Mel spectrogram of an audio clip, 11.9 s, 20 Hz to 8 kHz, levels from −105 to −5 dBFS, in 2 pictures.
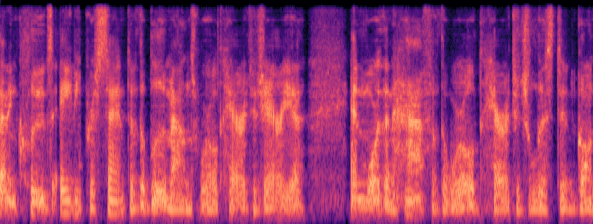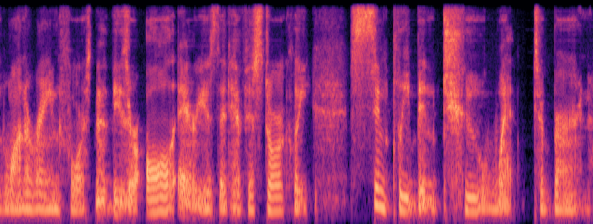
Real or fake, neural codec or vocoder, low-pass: fake; vocoder, 22.05 kHz, 80 mel bands, HiFi-GAN; 7.2 kHz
